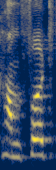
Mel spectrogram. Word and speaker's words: comfort: words like comfort right in the word comfort the word comfort is a noun and it's of two syllables so as for the rule the stress should be on the first syllable so you read the word as comfort so using this base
